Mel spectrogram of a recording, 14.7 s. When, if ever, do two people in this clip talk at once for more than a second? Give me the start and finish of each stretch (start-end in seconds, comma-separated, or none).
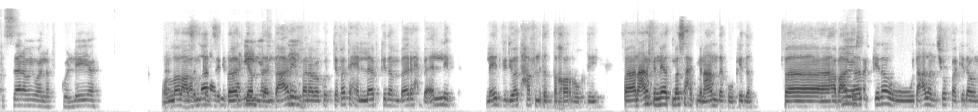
2.8-4.7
